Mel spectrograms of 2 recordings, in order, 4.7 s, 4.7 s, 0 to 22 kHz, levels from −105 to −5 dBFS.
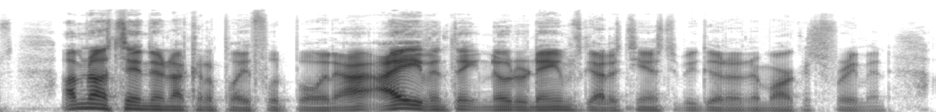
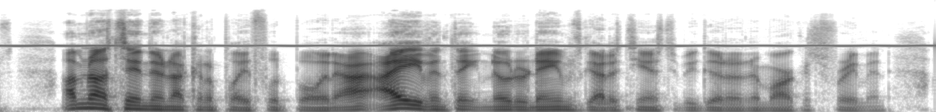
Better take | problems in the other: first | high-pitched whine; noticeable; throughout; 4 kHz, 15 dB below the speech

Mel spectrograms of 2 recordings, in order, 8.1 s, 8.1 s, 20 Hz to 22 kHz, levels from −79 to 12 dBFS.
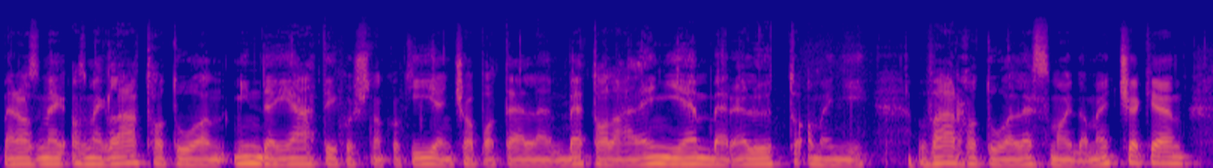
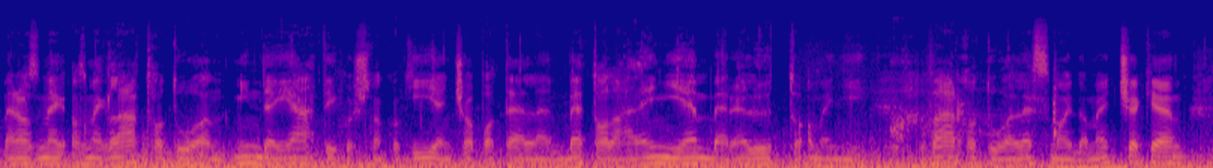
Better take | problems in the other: first | wind noise on the microphone; occasional gusts; 10 dB below the speech

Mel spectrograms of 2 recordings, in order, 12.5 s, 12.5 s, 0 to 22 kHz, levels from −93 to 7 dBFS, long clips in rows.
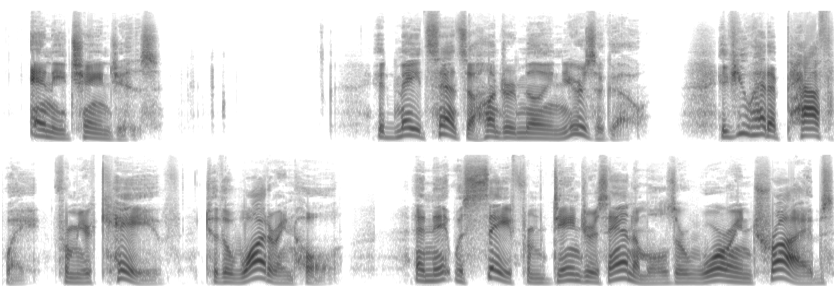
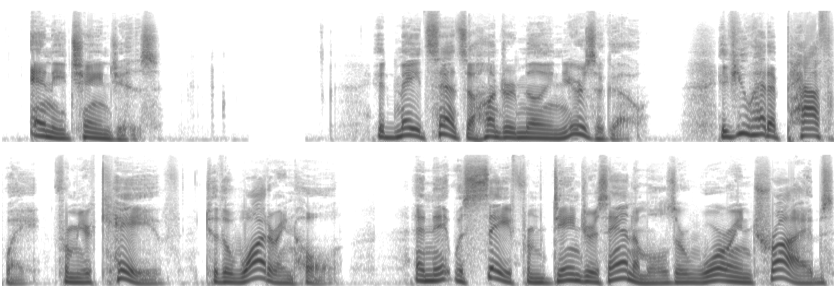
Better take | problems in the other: second | thin; very; fading below 450 Hz

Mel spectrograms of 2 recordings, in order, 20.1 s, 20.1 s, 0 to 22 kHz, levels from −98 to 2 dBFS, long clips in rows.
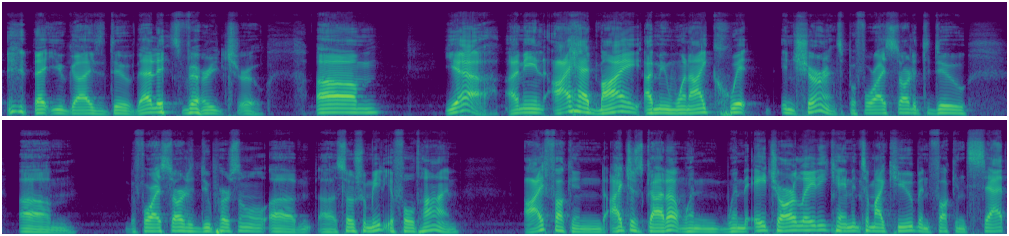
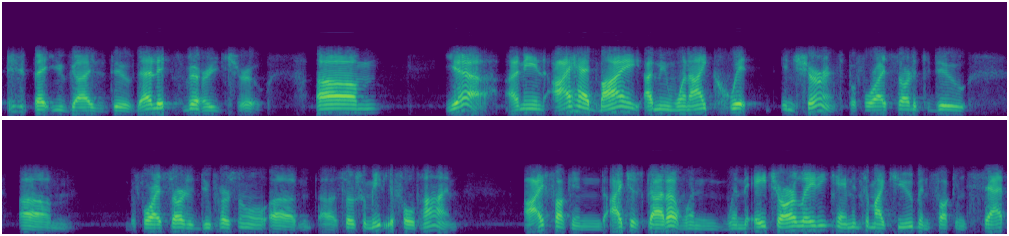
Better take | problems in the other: first | phone-call audio

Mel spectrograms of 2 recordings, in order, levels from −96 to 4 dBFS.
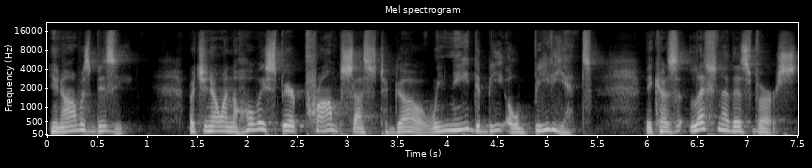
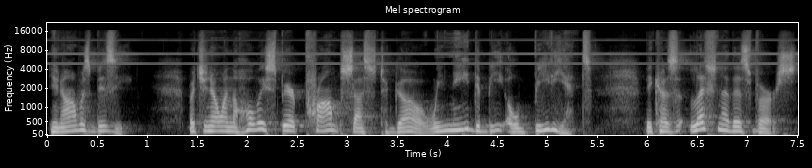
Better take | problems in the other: first | high-pitched whine; noticeable; throughout; 7 kHz, 20 dB below the speech

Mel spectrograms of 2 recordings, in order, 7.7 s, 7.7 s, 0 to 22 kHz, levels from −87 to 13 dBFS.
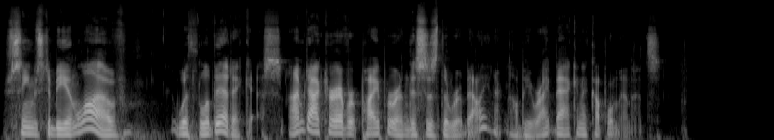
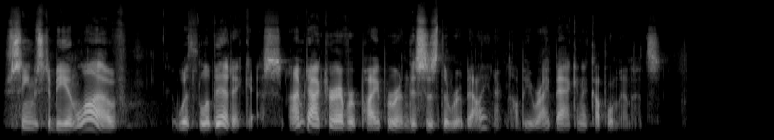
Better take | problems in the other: first | thin; very; fading below 350 Hz

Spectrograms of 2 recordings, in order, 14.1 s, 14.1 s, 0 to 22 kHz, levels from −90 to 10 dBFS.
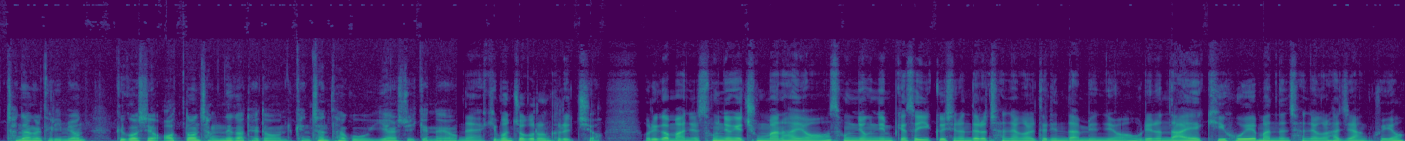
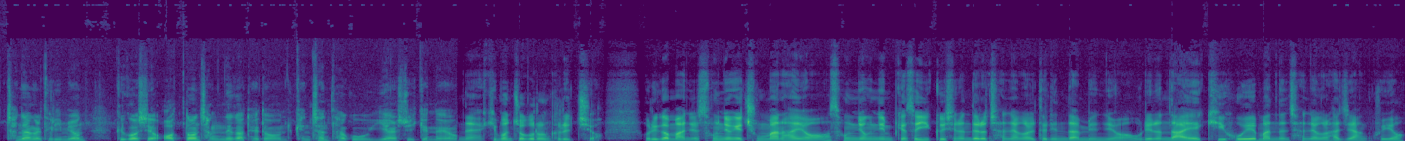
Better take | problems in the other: first | thin; very; fading below 550 Hz

